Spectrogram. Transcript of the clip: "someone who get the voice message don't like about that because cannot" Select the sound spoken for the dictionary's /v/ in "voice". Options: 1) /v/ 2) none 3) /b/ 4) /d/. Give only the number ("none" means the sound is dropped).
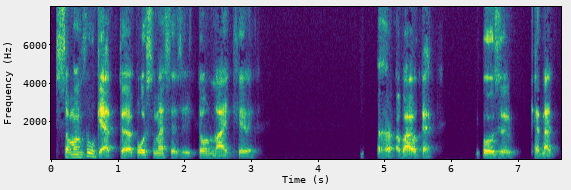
3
